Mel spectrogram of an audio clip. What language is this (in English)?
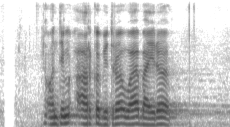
Nepali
